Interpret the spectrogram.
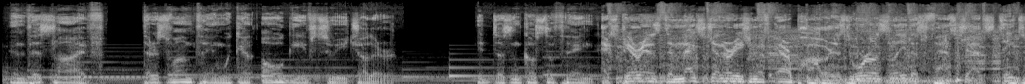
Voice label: english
